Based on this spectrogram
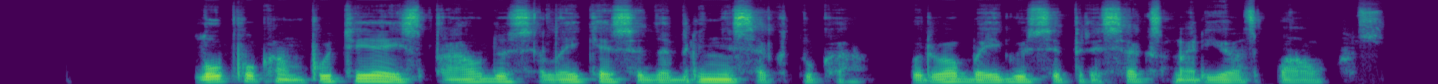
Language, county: Lithuanian, Utena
